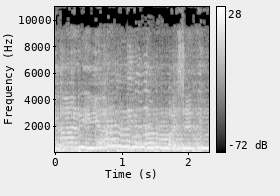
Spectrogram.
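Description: Live band dance music played loud through a PA: a voice sings a sliding, ornamented melody over a steady drum beat.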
